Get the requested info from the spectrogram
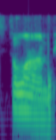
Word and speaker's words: philom: am I pronouncing that correctly? – Yes, it's it's it's, it's philom, p h i l o m period philam.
